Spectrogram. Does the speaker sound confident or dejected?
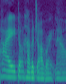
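dejected. It sounds flat, hesitant and deflated. Being jobless sounds like a setback. The speaker calls it wrong.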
